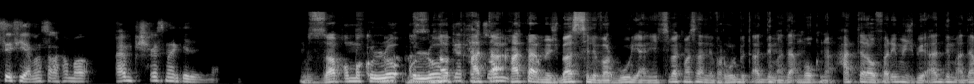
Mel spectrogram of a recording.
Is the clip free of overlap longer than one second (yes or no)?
no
